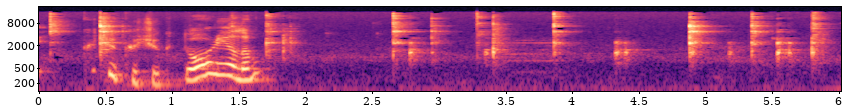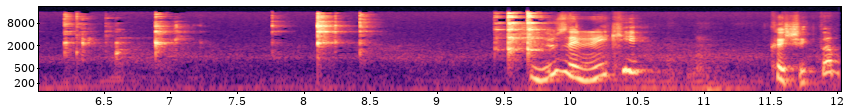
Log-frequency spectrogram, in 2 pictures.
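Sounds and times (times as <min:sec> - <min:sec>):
utensil clinking against container: 0:01.7 - 0:08.6, 0:09.4 - 0:09.9.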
